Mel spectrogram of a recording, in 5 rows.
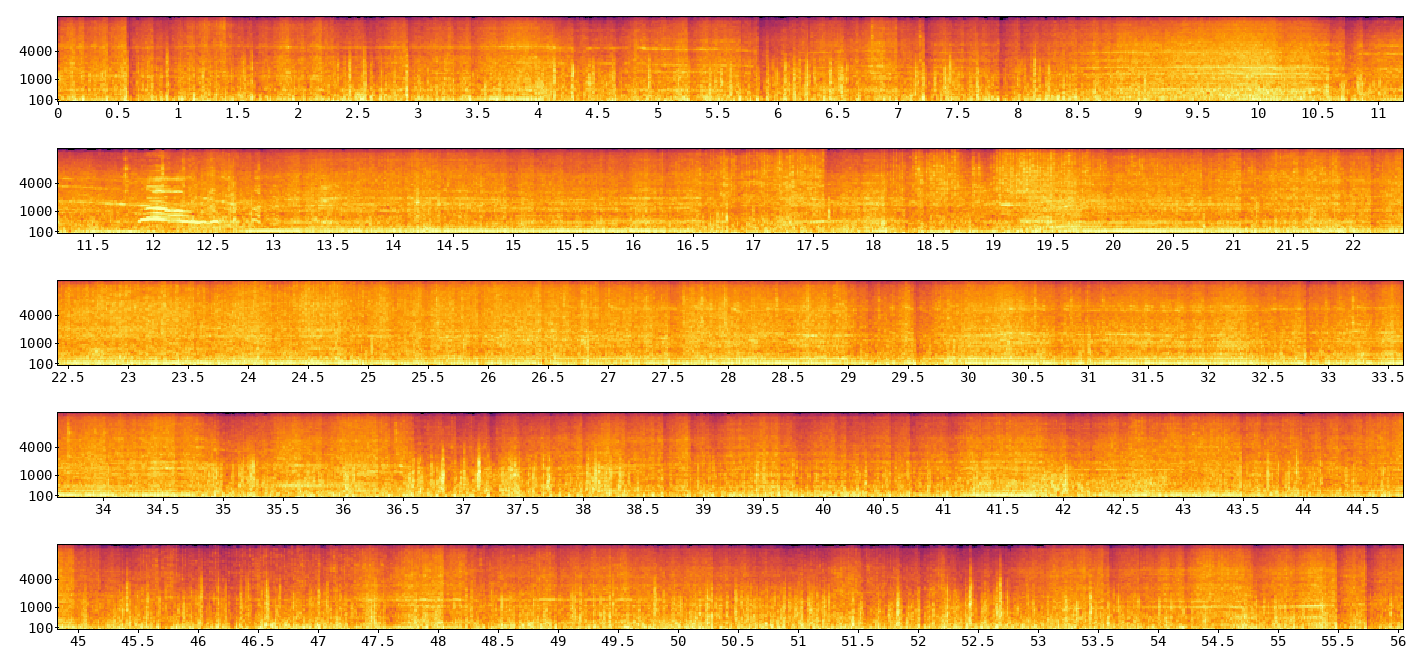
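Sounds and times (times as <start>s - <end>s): dune buggy engine running: 0.0s - 56.0s
wind and driving noise: 0.0s - 56.0s.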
